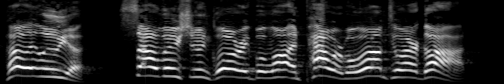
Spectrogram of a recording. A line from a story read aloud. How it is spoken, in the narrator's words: the roar of a great multitude in heaven shouting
